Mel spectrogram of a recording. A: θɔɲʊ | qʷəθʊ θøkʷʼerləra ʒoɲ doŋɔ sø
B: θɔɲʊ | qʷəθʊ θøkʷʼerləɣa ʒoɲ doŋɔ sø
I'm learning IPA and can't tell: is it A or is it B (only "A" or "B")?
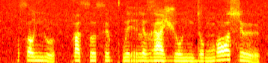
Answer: B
